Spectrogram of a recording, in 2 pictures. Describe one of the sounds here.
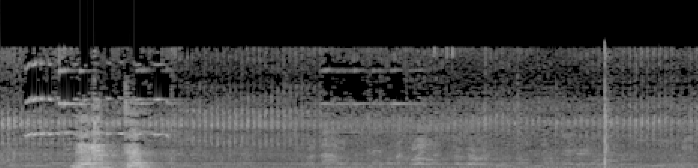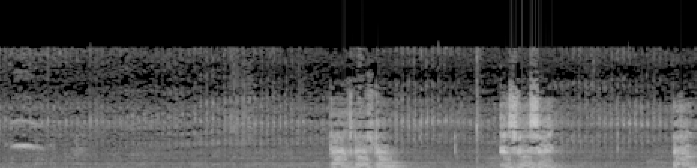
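A large crowd of spectators cheers and shouts loudly outdoors.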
